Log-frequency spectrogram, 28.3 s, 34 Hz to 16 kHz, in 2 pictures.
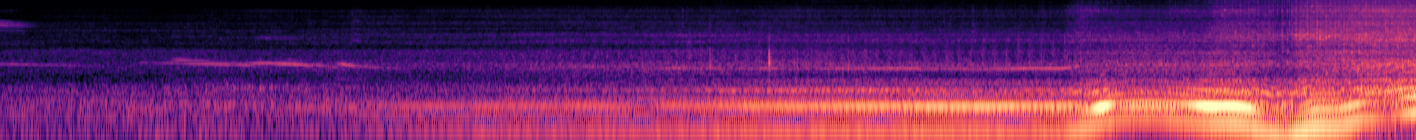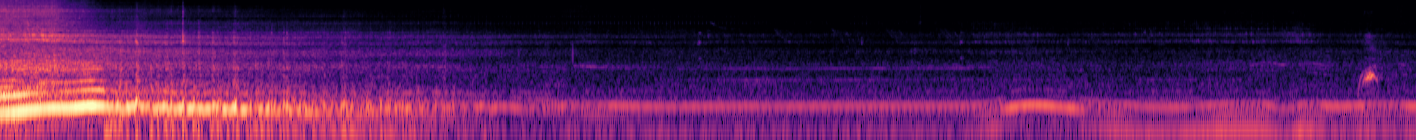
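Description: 1993 Jeep Wrangler with the 4.0 L straight-six driving past on a paved road. The engine and tyres grow steadily louder as it approaches, pass loudest about 11 to 15 seconds in with the engine pitch dropping, then fade as it drives away.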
